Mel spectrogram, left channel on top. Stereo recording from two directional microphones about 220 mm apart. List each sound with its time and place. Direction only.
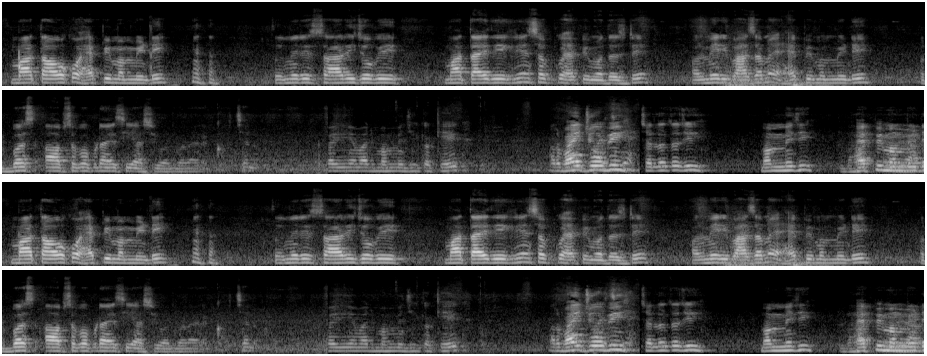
0.1 s a man's voice: centre (ahead or behind)
14.7 s a man's voice: 25° right (ahead or behind)
15.6 s a man's voice: 5° left (ahead or behind)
